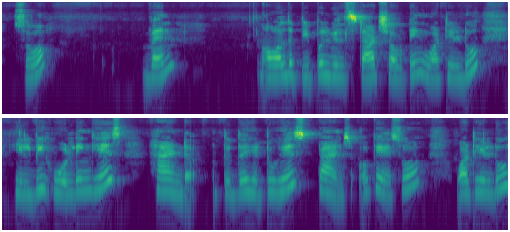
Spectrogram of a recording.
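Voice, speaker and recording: A woman with an Indian English accent, teaching a story lesson with slow, repetitive explanations and fillers. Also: on the high side.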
